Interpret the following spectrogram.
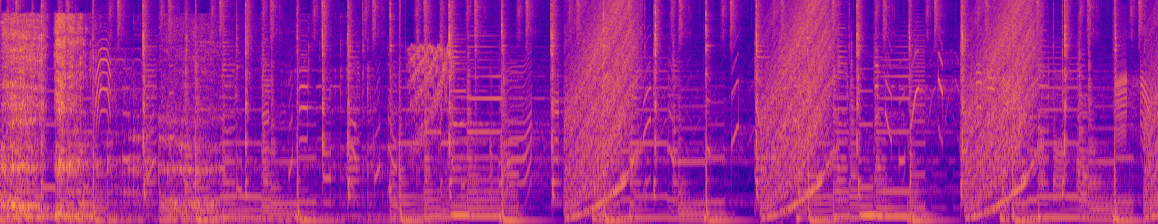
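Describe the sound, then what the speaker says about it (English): Several loud lion roars in a row from a jungle-animal segment for kids, each a deep, rising-and-falling roar set over a busy cartoon music background. "Lion."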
